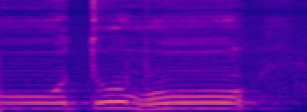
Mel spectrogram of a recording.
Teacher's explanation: মিম উচ্চারণ হয় দুই ঠোঁটের শুকনা জায়গা থেকে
